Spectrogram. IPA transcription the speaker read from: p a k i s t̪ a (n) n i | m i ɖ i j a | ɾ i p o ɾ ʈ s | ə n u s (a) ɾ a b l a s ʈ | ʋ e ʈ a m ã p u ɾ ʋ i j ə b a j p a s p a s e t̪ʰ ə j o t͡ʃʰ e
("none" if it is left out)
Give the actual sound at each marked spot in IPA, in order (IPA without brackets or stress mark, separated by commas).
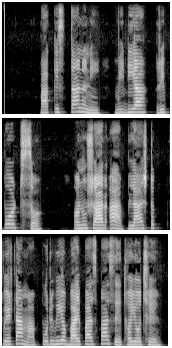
n, a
